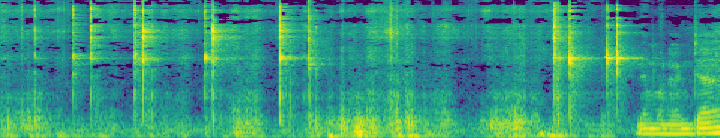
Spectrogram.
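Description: Metal spoon stirring dry seasoning mix in a glass mason jar. It clinks against the glass in about ten sharp, irregular ticks, with the soft grating of the dry mix between them.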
